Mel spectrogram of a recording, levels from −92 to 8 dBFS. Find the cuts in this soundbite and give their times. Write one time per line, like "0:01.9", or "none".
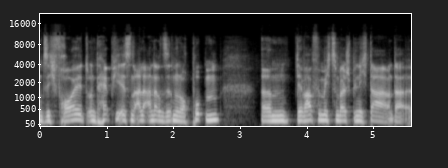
0:02.0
